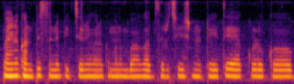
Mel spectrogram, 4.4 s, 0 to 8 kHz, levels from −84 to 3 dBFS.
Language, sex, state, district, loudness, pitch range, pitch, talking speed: Telugu, female, Andhra Pradesh, Sri Satya Sai, -18 LUFS, 190-200 Hz, 195 Hz, 135 wpm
